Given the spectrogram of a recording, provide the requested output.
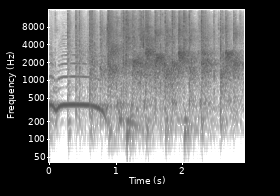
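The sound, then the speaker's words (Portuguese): An audience breaks into sustained, dense applause that holds steady for the full stretch, with a short whoop from someone in the crowd at the very start, clapping in favour of politician Aécio Neves going to jail. “Uma, uma, um aplauso pra ele ir pra cadeia, por favor.”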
